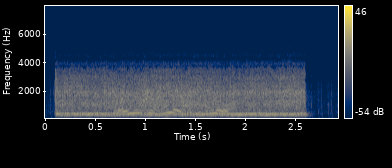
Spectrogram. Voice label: chat, speech ru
